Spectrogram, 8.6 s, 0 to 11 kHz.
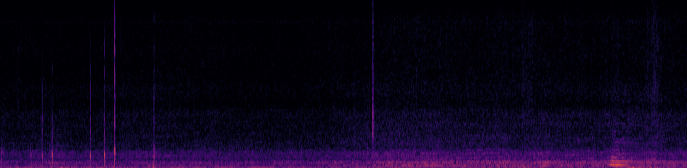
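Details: Honey bees hard at work carrying honeydew at an apiary in Moszczanka, Opole Voivodeship, Poland, 19 August 2013. A continuous, layered low buzz of many wings, broken by scattered faint taps and one louder swell near the end.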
